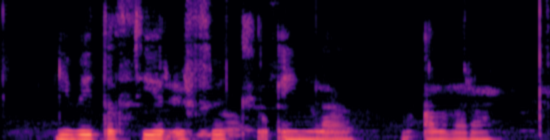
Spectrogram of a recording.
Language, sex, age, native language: Icelandic, female, 12, Icelandic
